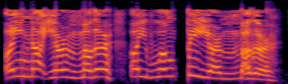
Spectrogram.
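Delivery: high, loud furious rejection; furious shout. A narrator's reading. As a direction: scream it at the child in rage. Mother raging at slapped child.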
